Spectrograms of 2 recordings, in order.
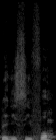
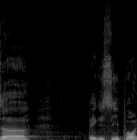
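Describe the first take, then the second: First: The 'ph' is said as an f sound. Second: The 'ph' is said as a p sound. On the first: The speaker calls it wrong. "not Bhekisipho. I know that they always get it wrong ... The PHO always translate to F" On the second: The speaker calls it right. "my name is"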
